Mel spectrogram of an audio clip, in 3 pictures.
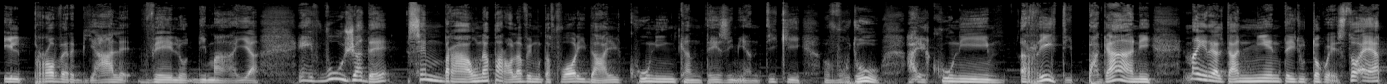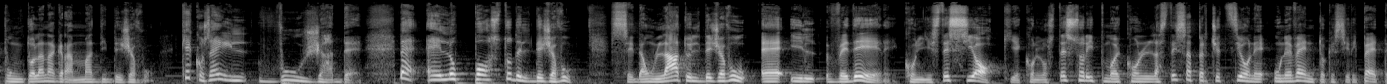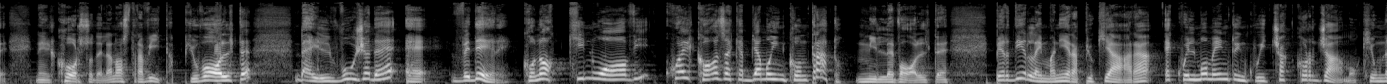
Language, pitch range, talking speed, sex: Italian, 120-195 Hz, 155 wpm, male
